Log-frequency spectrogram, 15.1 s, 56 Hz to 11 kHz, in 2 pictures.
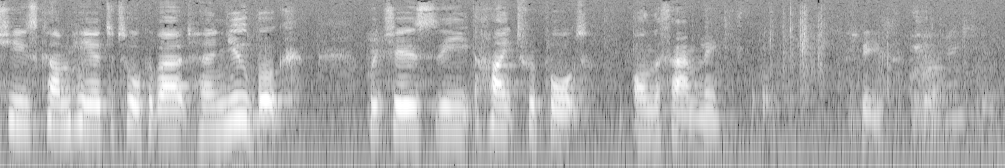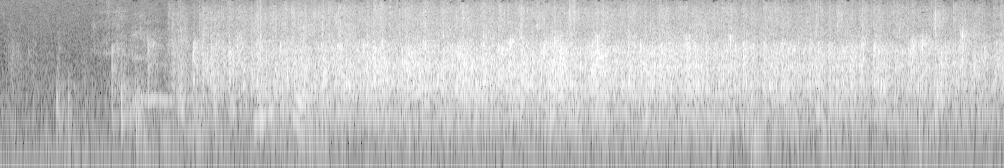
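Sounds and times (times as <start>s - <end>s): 
speech: 0.0s - 5.6s, 6.4s - 7.3s
studio audience applause: 8.3s - 15.0s.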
